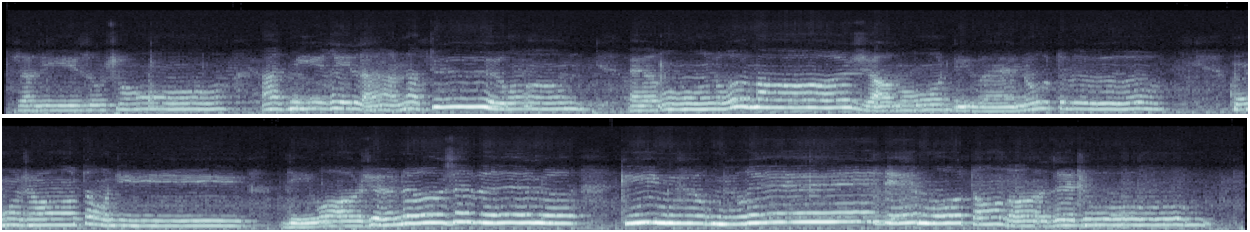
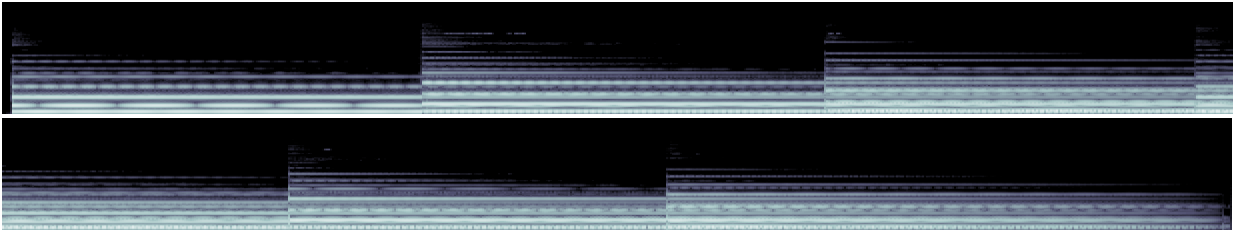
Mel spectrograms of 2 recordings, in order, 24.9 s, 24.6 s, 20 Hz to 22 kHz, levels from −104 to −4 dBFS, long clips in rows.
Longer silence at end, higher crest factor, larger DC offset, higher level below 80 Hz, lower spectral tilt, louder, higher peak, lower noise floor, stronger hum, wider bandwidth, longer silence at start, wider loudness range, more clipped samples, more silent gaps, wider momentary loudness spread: second, 0.05 s vs 0.55 s; about the same, 14 dB vs 12 dB; neither; first, -50 dBFS vs -58 dBFS; second, -10.5 dB/octave vs -13.5 dB/octave; about the same, -19 LUFS vs -18 LUFS; about the same, -4 dBFS vs -6 dBFS; second, -42 dBFS vs -47 dBFS; neither; first, 3.4 kHz vs 2.8 kHz; about the same, 0.15 s vs 0.1 s; first, 10 LU vs 4 LU; neither; neither; first, 13 LU vs 6 LU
